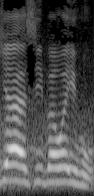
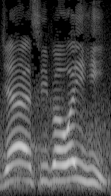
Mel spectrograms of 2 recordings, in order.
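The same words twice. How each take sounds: First: The name ends without a final 'i' vowel. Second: The name ends with a final 'i' vowel. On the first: The speaker calls it wrong. "ما تقول جاء سيبويه" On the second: The speaker calls it right. "مبني على الكسر"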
